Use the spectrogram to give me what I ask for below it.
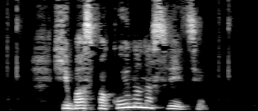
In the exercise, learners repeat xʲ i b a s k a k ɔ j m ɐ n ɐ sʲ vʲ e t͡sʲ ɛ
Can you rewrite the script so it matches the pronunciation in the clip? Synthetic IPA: xʲ i b a s p a k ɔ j n ɐ n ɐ sʲ vʲ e t͡sʲ ɛ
